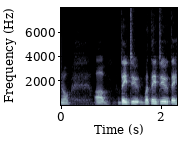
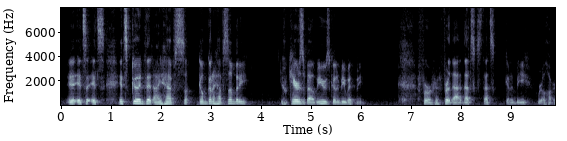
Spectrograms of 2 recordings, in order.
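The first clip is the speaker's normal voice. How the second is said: smiling through tears; 3 dB quieter than usual. Speaking to the camera in their video, crying while smiling. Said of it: "so I'm crying, but I'm also smiling".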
